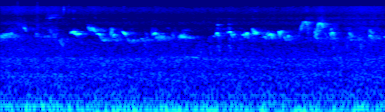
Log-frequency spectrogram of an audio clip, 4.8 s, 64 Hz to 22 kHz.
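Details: House finch singing in Jericho Park, Vancouver, early March 2021: a long, quick warble of bright notes wavering up and down, ending in a raspy upward trill, soft against a steady low rumble.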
